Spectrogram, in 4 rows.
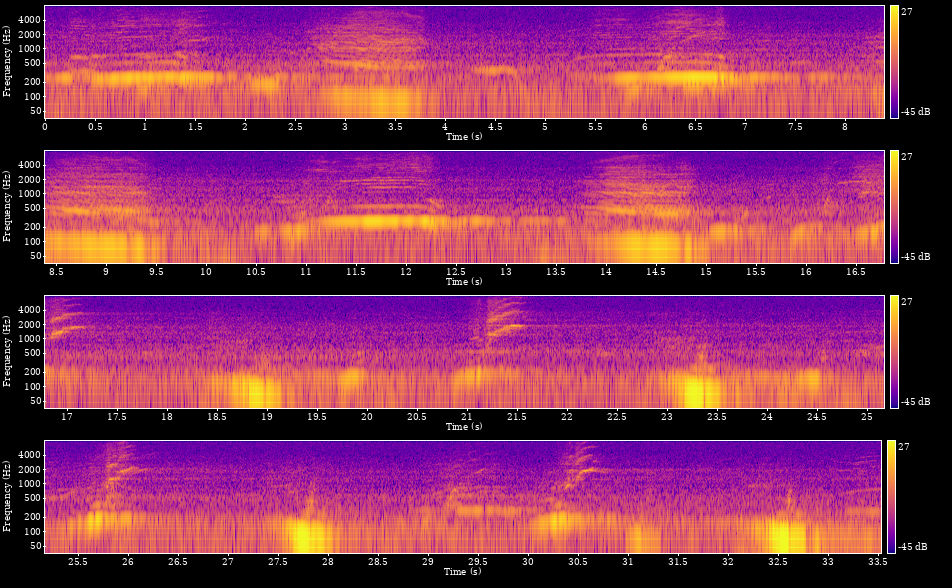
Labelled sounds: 0.3	1.8	humpback whale, 1.5 to 5.4 kHz
2.7	3.6	humpback whale, 0.90 to 6.1 kHz
5.5	7.3	humpback whale, 0.96 to 5.3 kHz
8.2	9.4	humpback whale, 0.90 to 5.3 kHz
11.0	12.3	humpback whale, 1.6 to 6.7 kHz
12.6	15.1	humpback whale, 0.90 to 3.8 kHz
16.3	17.3	humpback whale, 0.96 to 3.6 kHz
18.5	18.9	humpback whale, 0.80 to 0.99 kHz
21.2	21.7	humpback whale, 1.1 to 5.9 kHz
22.9	23.2	humpback whale, 0.80 to 1.1 kHz
25.9	26.3	humpback whale, 1.6 to 2.3 kHz
30.1	30.8	humpback whale, 0.80 to 2.3 kHz
33.0	33.5	humpback whale, 2.7 to 3.9 kHz

